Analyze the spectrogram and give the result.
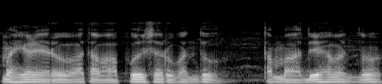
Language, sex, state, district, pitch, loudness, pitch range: Kannada, male, Karnataka, Bellary, 105 Hz, -17 LUFS, 105-110 Hz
